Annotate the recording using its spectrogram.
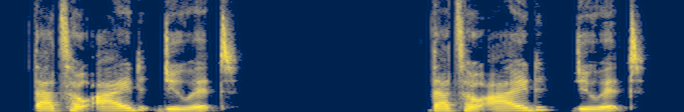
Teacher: they might devoice the D consonant, which turns it into a T consonant. This can be confusing for the listener because they might hear a completely different word than what was intended by the speaker.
